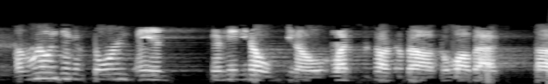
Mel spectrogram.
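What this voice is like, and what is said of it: Usual voice. Nothing is said of it.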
